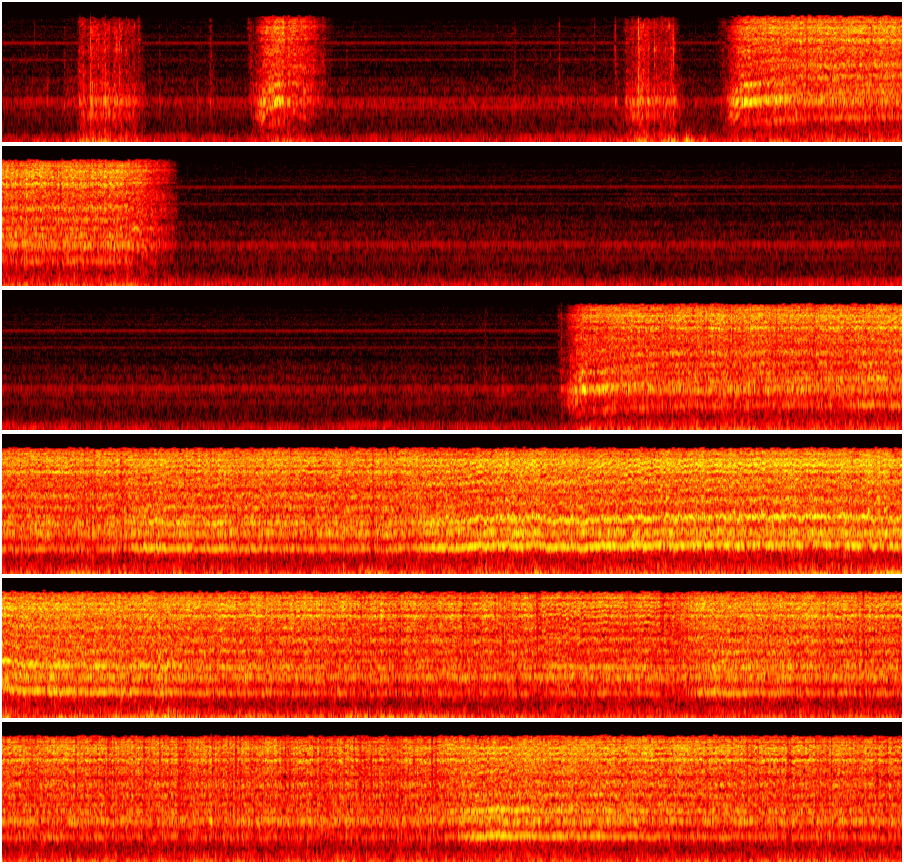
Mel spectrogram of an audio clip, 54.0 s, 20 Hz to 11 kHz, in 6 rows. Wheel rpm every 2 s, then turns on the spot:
10, 20, 0, 20, 150, 60, 0, 0, 0, 0, 0, 0, 130, 160, 160, 160, 160, 160, 160, 160, 160, 160, 160, 160, 160, 160, 160.
0-2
